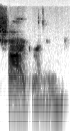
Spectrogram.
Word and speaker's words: Shai Green: You got it right the second time. It's Shai Green.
